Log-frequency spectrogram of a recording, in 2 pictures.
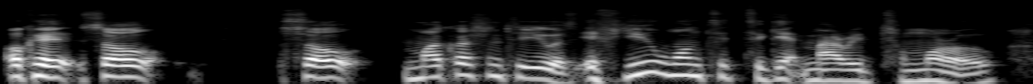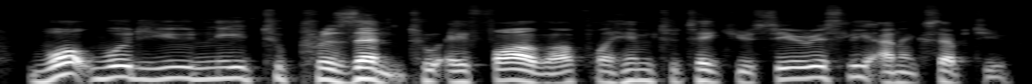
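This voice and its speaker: A man's voice: a little high, normal speed, a little mellow, no room sound. Direct, brotherly man hosting a call-in. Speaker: host. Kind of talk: live stream call-in advice. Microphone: online call.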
